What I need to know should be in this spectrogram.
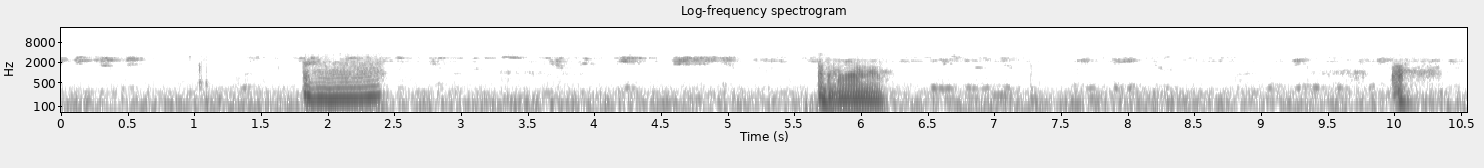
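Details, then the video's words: A sleeping dog snoring: three loud, buzzy, rumbling snores, evenly spaced about four seconds apart, the last one shorter and sharper, over a quiet indoor background with faint murmuring. "Cutest dog snoring!!!lol"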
